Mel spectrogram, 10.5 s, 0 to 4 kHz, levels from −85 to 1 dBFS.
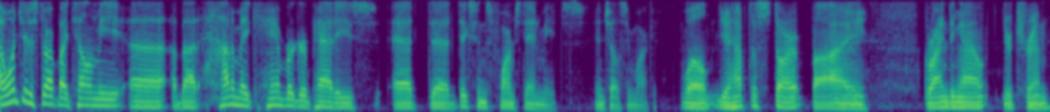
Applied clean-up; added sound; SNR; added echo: none; none; none; none.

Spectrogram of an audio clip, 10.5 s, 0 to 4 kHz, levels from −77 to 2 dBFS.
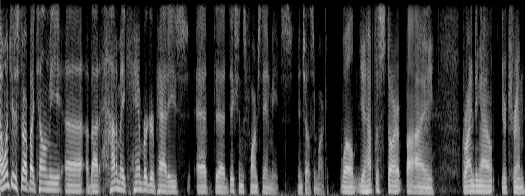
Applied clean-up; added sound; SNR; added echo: neural mask model Resemble Enhance denoiser.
